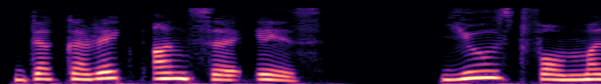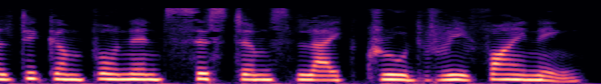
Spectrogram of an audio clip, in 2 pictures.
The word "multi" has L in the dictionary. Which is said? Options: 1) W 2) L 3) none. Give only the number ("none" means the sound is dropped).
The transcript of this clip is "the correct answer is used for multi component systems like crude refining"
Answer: 2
